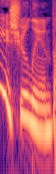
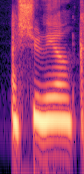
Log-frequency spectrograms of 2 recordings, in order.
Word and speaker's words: Acheulean: Did I say that right? – I say Acheulean, but I've heard it both ways, so I don't know. – Acheulean. – Acheulean, because it's named after a site, Saint Acheul.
